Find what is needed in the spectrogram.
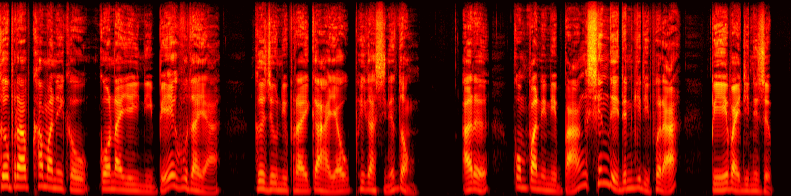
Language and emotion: Bodo, disgusted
